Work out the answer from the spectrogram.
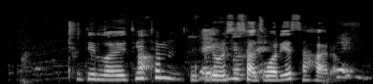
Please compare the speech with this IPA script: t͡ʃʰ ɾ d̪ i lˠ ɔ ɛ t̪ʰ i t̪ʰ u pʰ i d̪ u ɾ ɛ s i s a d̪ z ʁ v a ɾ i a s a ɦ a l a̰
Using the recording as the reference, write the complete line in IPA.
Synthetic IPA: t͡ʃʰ ɾ d̪ i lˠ ɔ ɛ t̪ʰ i t̪ʰ u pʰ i d̪ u ɾ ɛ s i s a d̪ z ʁ w a ɾ i a s a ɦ a ɾ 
